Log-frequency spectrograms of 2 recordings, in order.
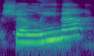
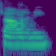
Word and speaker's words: Shalini: Is this Shalina? Did I say it right, Shalina? Yeah, it's close, but it's okay. It's a hard name, it's Shalini.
